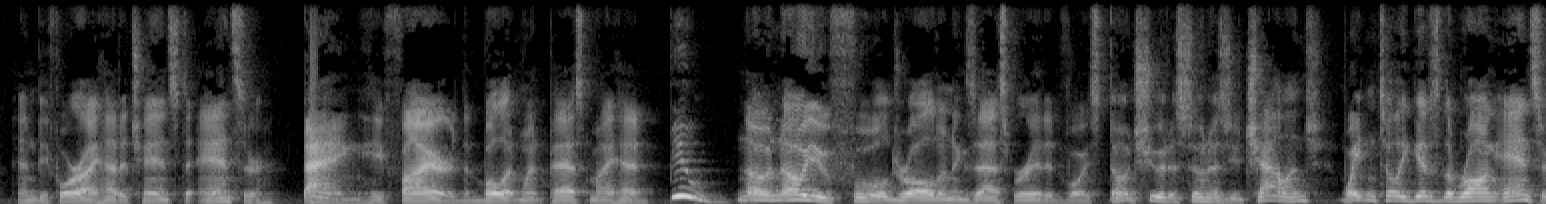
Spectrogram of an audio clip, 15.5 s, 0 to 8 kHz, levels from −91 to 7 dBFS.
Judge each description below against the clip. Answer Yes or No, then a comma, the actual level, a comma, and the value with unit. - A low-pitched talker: Yes, low, 110 Hz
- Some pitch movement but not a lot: No, wide, 8.2 semitones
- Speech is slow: No, average, 155 wpm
